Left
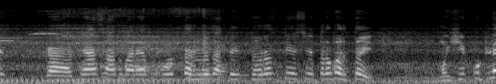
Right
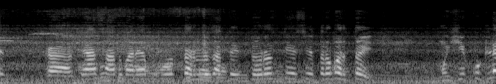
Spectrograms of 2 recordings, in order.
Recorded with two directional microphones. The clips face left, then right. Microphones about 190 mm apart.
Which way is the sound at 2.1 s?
10° left (ahead or behind).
